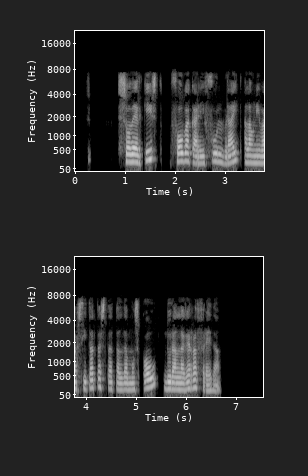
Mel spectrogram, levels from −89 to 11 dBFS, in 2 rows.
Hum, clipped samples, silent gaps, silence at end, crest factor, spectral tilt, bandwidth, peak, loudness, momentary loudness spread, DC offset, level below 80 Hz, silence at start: none; under 0.1%; 0.33-0.60 s, 0.75-0.86 s, 1.76-1.88 s, 5.49-5.55 s; 0.85 s; 18 dB; -4.5 dB/octave; 7.8 kHz; -2 dBFS; -19 LUFS; 10 LU; under 0.1%; -60 dBFS; 0.25 s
